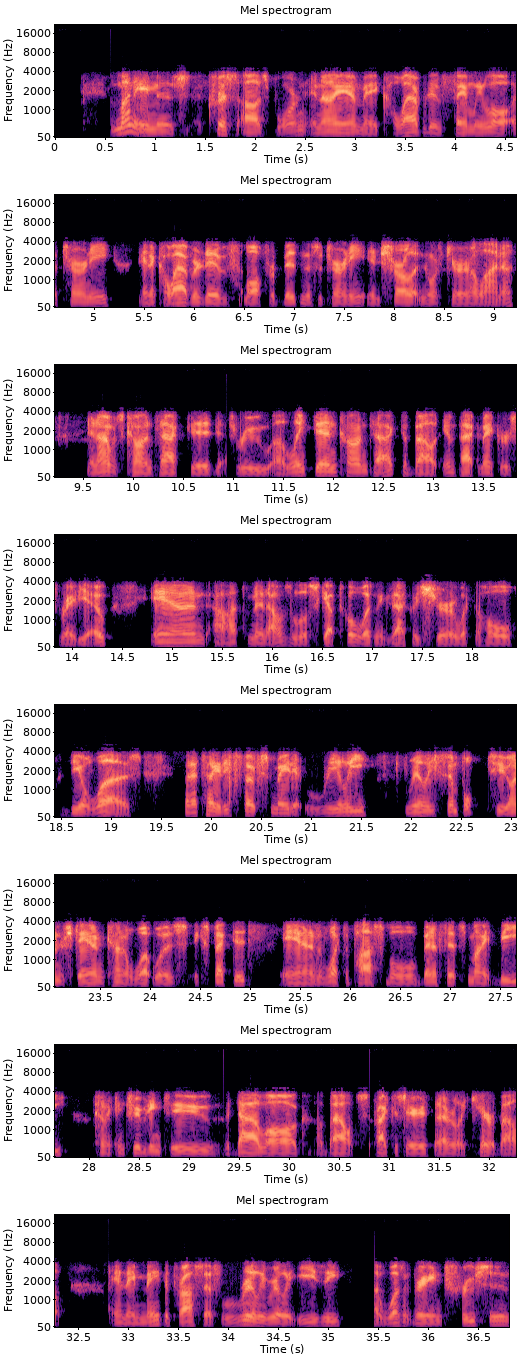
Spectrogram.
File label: Testimonial; Impact Makers Radio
